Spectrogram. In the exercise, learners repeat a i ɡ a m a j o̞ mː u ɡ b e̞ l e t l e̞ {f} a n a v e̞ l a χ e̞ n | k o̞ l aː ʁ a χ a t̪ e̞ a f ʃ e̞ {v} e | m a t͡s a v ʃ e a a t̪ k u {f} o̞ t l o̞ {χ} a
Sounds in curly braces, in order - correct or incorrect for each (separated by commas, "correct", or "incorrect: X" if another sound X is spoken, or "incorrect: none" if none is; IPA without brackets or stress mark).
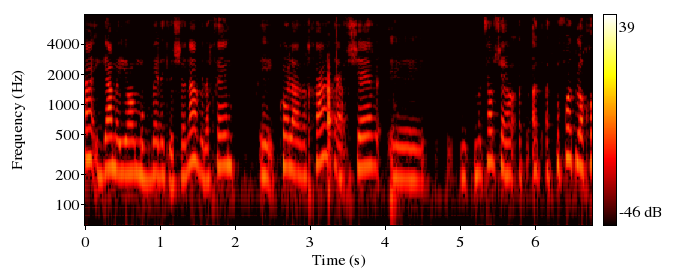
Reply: incorrect: ʃ, incorrect: ʁ, correct, correct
